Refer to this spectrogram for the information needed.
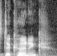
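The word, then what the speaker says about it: Deceuninck: How do we pronounce this new sponsor? – As far as I know, it is De Koenig. That's from Twitter.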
